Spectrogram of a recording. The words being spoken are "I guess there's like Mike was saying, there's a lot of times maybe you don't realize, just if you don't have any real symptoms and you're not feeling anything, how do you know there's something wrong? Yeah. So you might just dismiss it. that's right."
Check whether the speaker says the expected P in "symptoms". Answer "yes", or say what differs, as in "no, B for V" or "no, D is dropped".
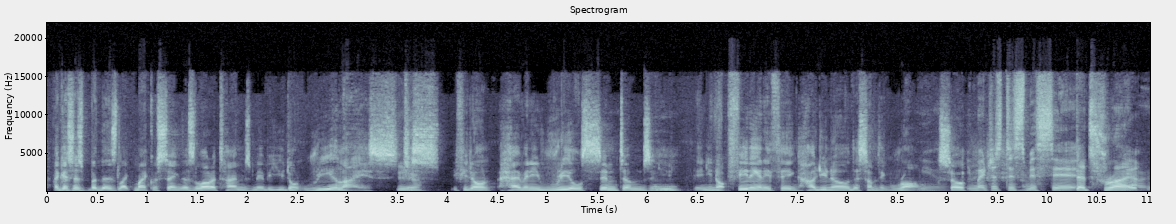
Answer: yes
